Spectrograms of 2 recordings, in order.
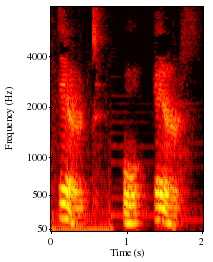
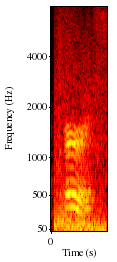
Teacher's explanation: la th se pronuncia con la lengua entre los dientes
